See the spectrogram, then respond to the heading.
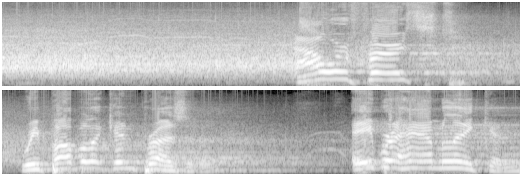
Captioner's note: applause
